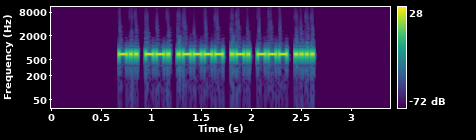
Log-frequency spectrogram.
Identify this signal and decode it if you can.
Morse code, heard as a keyed tone, about 42 wpm, 700 Hz. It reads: DG1ROH
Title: DXCC-100 Call Signs - 6 Characters - Repeated 2x - 45wpm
